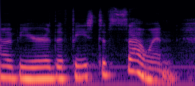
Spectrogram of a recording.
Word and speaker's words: Samhain: year the feast of soin smiling she said the strange word so it seemed to rhyme with plowing well it's true that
